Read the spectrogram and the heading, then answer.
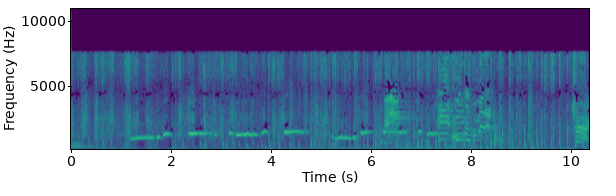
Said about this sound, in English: Well, you're leading my horse, carrying my surveying instruments?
